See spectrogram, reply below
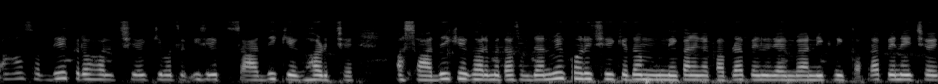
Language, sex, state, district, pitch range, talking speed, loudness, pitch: Maithili, female, Bihar, Darbhanga, 210-245 Hz, 235 wpm, -28 LUFS, 220 Hz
